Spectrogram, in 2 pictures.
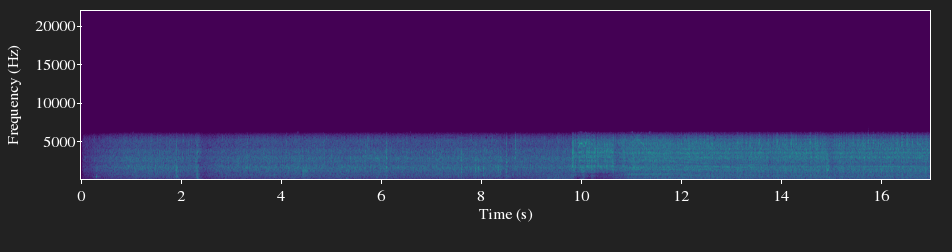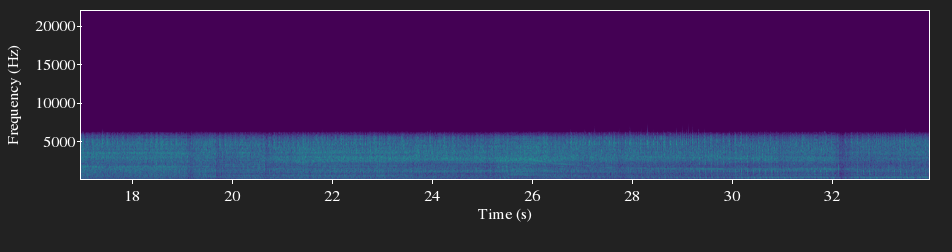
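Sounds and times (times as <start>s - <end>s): engine running with rattle: 0.2s - 33.9s.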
